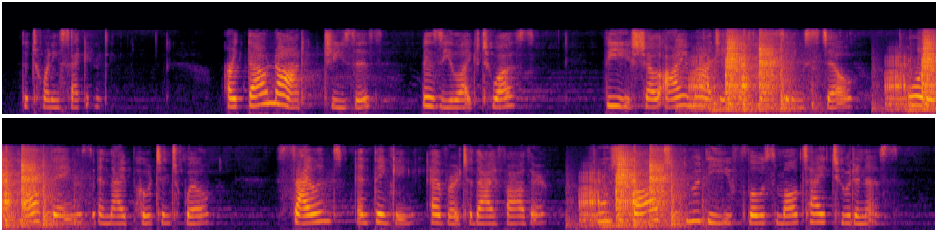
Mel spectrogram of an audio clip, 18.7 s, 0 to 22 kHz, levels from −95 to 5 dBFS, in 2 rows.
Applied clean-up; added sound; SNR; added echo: none; Squeak; -4 dB; reverberation time 1.0 s.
